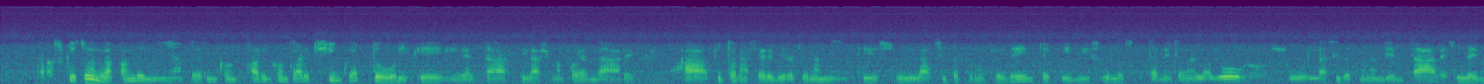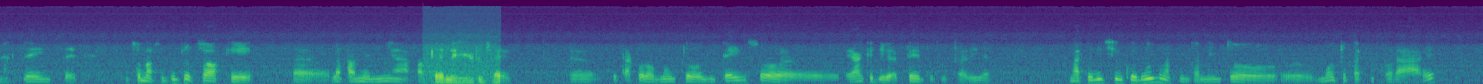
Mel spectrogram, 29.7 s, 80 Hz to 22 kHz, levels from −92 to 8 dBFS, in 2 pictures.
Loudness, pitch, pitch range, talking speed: -26 LUFS, 90 Hz, 80-100 Hz, 125 wpm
